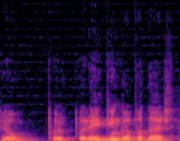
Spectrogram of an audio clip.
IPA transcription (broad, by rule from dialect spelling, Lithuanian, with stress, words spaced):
ˈjɛʊ pɐ pɐrʲɛɪˈɡʲiːŋˌɡɑː pɐˈdɑːrʲeːs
